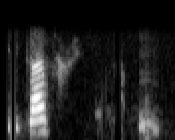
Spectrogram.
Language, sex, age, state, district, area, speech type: Bengali, female, 45-60, West Bengal, Purba Medinipur, rural, conversation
